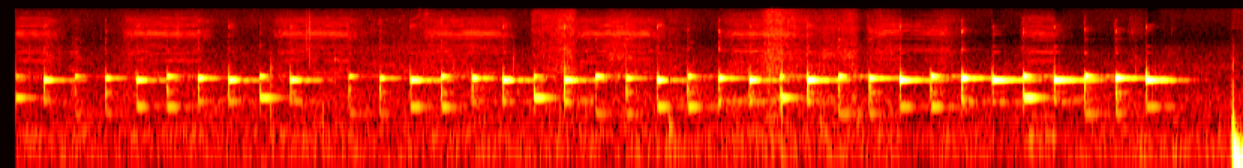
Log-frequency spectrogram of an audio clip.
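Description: Smartphone alarm tone ringing: a quick, repeating chime melody of short mallet-like notes, about four or five a second, that stops at the very end.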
